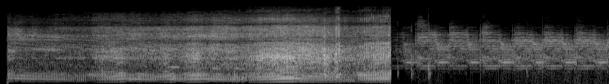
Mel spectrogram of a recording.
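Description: Dirt bike engine revving, its pitch rising and falling and growing louder as it approaches. It cuts off abruptly about four seconds in, replaced by music with a steady beat.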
